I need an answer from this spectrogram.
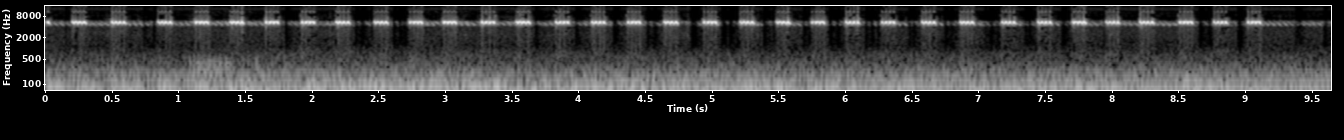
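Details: Male cricket at its nest calling a female: a long, regular series of loud, sharp chirps, about three each second, continuing without pause over a quiet background.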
